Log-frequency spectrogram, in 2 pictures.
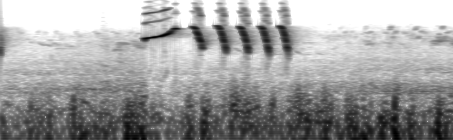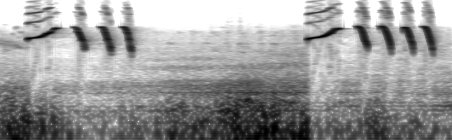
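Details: Female Oriental magpie-robin song meant to excite males: three phrases about three seconds apart. Each is a bright rising whistle followed by five quick downward-slurred notes, with a soft low rumble behind.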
